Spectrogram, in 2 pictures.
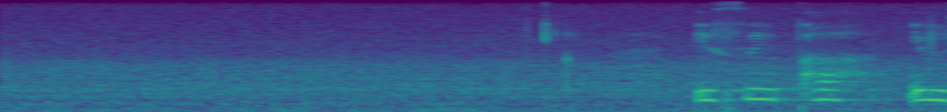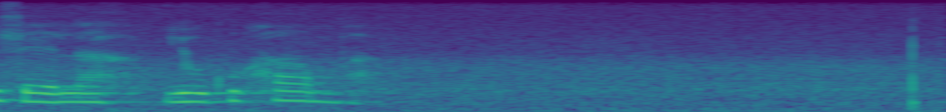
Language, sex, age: Swati, female, 20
